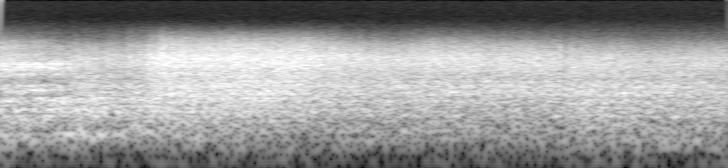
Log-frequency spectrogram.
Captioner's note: wind gushing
